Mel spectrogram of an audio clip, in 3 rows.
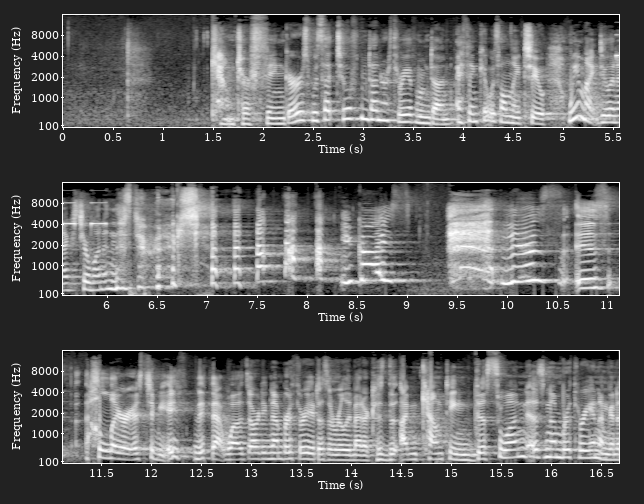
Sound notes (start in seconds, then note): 5.5 timer beeps; 6.0 laughing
